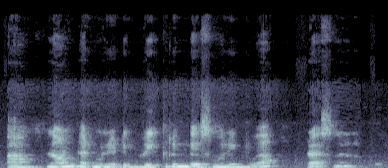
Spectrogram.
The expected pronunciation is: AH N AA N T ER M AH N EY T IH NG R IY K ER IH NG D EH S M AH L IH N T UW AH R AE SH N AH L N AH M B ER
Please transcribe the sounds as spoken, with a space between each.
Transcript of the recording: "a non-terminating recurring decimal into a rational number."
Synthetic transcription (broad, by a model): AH N AA N T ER M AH N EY T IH NG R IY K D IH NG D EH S M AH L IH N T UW AH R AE S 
